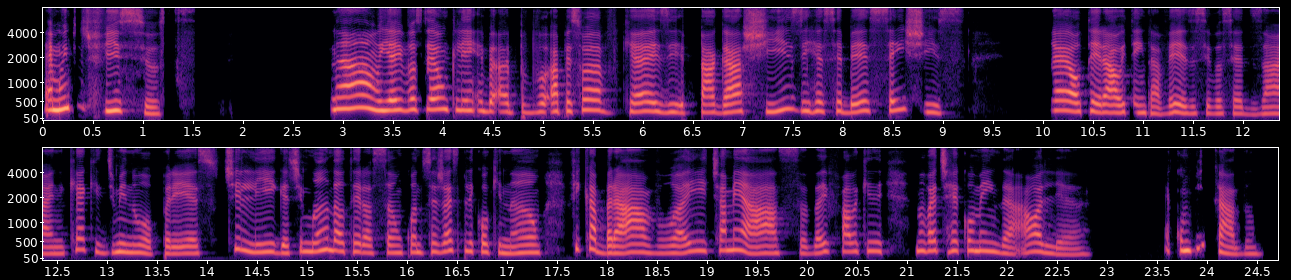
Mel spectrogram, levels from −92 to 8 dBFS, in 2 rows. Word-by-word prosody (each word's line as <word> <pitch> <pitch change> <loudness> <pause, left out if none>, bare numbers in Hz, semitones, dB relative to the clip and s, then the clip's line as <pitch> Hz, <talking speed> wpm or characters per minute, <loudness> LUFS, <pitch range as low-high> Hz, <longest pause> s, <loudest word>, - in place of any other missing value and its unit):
é 270 - +4
muito 310 +6 +9
difícil. 250 - +2 1.7
Não, 310 -1 +7
e 260 - +7
aí 275 +1 +7
você 285 +1 +1
é 290 - +6
um 295 - +2
clien 265 -1 +1
b 235 - +1
a 225 -1 -1
p 210 0 -10
p 210 +2 -3
a 235 +1 +4
pessoa 265 +2 +1 0.2
quer 235 +1 +2
exe 215 -2 -1
pagar 210 +2 +3
X, 250 +5 -2
e 245 - +1
receber 240 0 -1
6 260 +4 -2
X. 210 -4 -6 0.9
Quer 260 0 +4
alterar 230 -4 +4
80 200 -4 -4
vezes, 185 0 -1
se 185 - -8
você 180 0 -7
é 175 - -4
designer, 175 +2 -5
quer 285 +7 -4
que 245 -7 -10
diminua 205 0 -1
o 170 - -6
preço. 185 +1 -5
Te 305 - -5
liga, 220 -6 -1
te 215 +4 -7
manda 250 +3 +1
alteração, 205 -4 -4
quando 210 +2 -4
você 225 +3 -6
já 235 +3 -1
explicou 240 -3 -4
que 210 -1 -8
não. 200 +3 -2 0.3
Fica 300 -1 -1
bravo, 195 0 +1
aí 235 +7 -2
te 265 +2 -6
ameaça, 190 -8 -1
daí 190 +6 -4
fala 230 0 -5
que 240 0 -6 0.3
não 250 0 -1
vai 250 - +1
te 255 -2 -8
recomendar 245 -8 -2
olha, 165 -8 -4 0.7
é - - -10
complicado. 200 - -2
225 Hz, 155 wpm, -22 LUFS, 195-255 Hz, 1.7 s, muito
